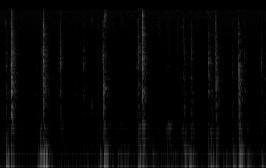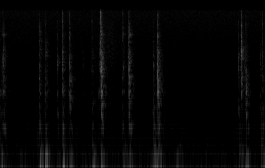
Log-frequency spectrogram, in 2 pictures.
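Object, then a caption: Plastic keyboard keys. Fingertips tap the space bar of a mint-green plastic retro keyboard with round white plastic keycaps, then both hands type. Short, dry plastic clicks with a dull low thump come in irregular bursts. Each keystroke stops almost instantly over a quiet background.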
